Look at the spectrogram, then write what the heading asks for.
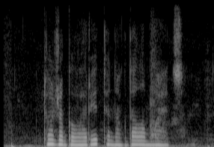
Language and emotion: Russian, neutral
